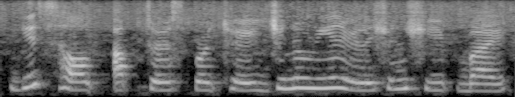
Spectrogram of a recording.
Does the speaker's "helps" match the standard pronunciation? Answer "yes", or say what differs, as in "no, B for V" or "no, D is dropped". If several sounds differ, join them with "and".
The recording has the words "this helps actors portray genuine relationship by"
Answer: no, S is dropped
